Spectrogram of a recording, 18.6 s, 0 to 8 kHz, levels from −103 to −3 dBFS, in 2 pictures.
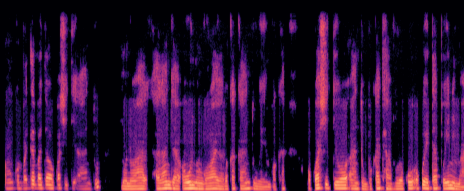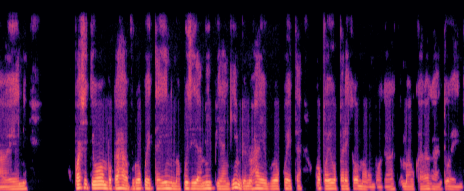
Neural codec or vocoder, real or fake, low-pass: none; real; 7.2 kHz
